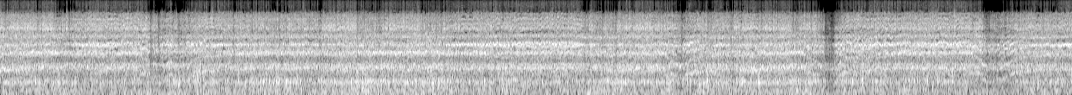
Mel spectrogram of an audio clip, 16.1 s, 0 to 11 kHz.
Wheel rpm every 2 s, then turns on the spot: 220, 190, 220, 220, 200, 190, 160, 170.
none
